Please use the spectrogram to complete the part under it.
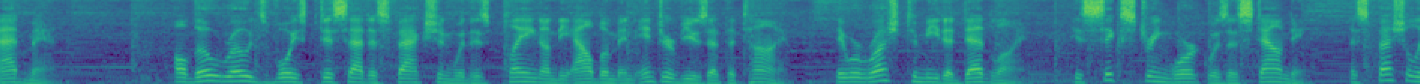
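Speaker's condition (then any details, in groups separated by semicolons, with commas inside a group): No condition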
